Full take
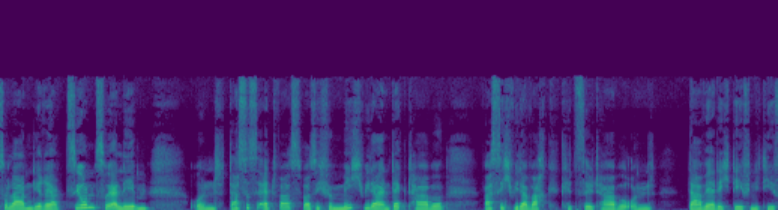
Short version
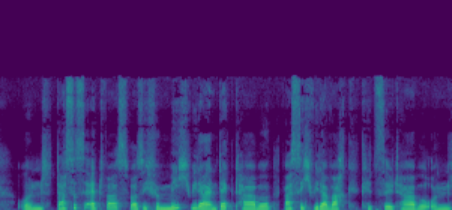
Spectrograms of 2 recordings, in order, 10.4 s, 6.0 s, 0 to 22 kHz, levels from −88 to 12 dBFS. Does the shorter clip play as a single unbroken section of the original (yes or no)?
no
